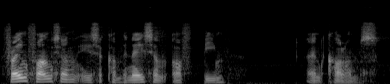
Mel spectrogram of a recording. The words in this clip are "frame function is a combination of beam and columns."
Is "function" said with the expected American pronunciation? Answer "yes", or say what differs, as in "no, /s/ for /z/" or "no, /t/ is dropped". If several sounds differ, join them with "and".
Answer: no, /k/ is dropped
